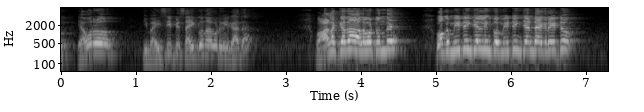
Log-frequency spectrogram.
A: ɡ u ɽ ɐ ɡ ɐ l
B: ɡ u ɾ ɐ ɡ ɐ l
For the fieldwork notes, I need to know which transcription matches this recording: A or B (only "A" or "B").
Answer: A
